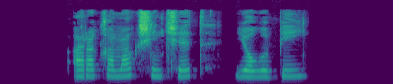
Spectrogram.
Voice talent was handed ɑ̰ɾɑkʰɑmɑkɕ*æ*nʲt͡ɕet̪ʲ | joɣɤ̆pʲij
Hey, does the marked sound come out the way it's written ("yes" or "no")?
no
